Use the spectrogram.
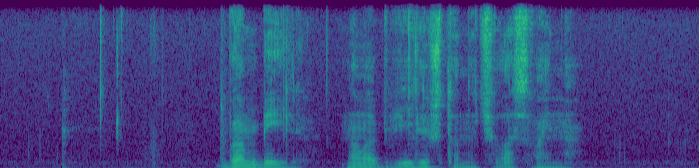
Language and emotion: Russian, sad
